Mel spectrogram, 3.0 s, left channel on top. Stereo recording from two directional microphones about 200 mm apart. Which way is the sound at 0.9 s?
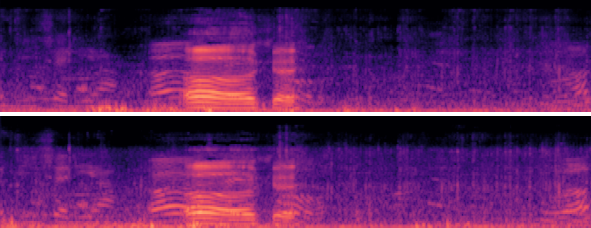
60° left (ahead or behind).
